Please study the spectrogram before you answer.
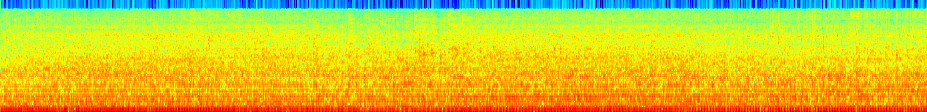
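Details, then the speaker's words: Farmall A gas tractor after magneto install and timing set, moving in second gear at about one-third throttle: deep steady low thrum, even and unbroken, no misses or knocks; engine runs normally. "Second gear. About third throttle. Oh boy, sounds good."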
